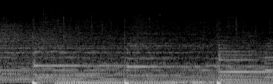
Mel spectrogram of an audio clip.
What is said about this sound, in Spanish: Denles un buen aplauso a todos esos que se pusieron de pie.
